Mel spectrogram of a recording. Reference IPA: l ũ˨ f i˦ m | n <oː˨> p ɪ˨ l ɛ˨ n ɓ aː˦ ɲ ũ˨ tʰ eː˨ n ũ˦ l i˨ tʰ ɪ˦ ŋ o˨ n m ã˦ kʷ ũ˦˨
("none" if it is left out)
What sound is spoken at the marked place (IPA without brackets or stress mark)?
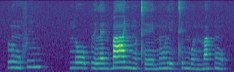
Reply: oː˨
